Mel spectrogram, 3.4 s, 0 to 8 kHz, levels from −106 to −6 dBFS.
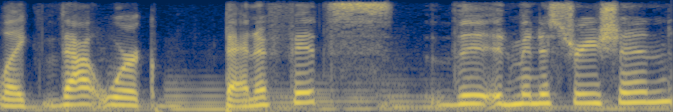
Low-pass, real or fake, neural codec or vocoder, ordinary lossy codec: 7.2 kHz; real; none; Opus, 32 kbps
